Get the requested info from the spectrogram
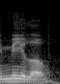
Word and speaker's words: Milo: Well, first name, people call me Milo. You know, and I get that. There's a lot of international folks, so like the MI sound is me.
